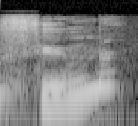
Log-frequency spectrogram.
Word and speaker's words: fûmes: Okay, then nous fûmes, final S not pronounced.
